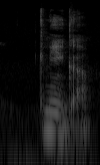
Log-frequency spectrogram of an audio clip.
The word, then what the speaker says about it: книга: all right book in in russian it's kiniga kniga so k-n-e-e-g-a kaniga so there is two consonants next to each other other kaniga and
